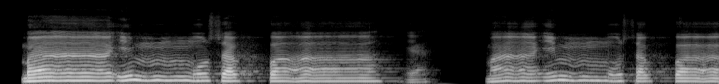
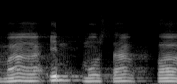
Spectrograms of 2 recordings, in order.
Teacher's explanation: Nah, ini ketika ada nun sukun atau tanwin bertemu dengan huruf mim, maka bacaannya juga idgham bi gunnah. Jadi tanwinnya itu dileburkan dengan huruf mim yang mengikutinya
